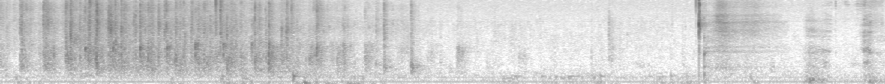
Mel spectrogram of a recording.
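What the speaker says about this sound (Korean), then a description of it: "박수로 맞아 주십시오." Audience applause welcoming a lecturer at a Catholic national pro-life conference, a dense burst of clapping for about three seconds that thins out and fades, with a few scattered claps afterward.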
